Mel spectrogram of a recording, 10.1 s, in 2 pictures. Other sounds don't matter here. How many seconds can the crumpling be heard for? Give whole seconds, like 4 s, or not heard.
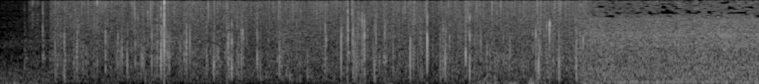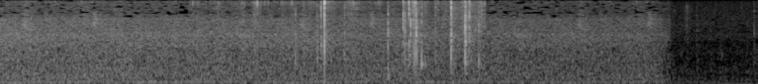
3 s.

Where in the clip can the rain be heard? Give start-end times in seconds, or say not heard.
0.0-10.0.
